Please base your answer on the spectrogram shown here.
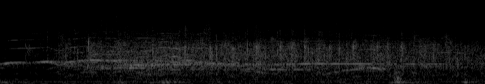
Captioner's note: audience applauding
